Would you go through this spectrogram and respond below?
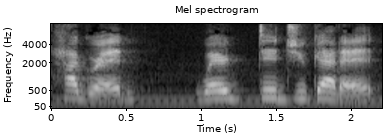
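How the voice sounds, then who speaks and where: A woman's voice: a little high, a little slow, faint music behind, close to an everyday voice. A woman voicing a plain-spoken schoolboy character in a storybook. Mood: amazed. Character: wide-eyed schoolboy, plain-spoken and weary.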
